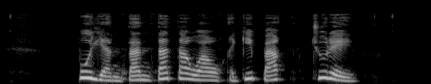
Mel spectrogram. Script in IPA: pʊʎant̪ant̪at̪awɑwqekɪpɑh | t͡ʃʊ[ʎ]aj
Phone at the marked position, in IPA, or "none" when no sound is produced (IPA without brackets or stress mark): ɾ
